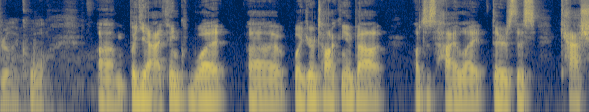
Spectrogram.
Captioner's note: uh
